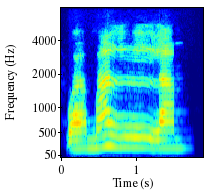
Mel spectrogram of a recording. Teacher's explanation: Dileburkan, dimasukkan tapi tanpa ditahan, tanpa tanpa dengung. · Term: Idgom bila gunnah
